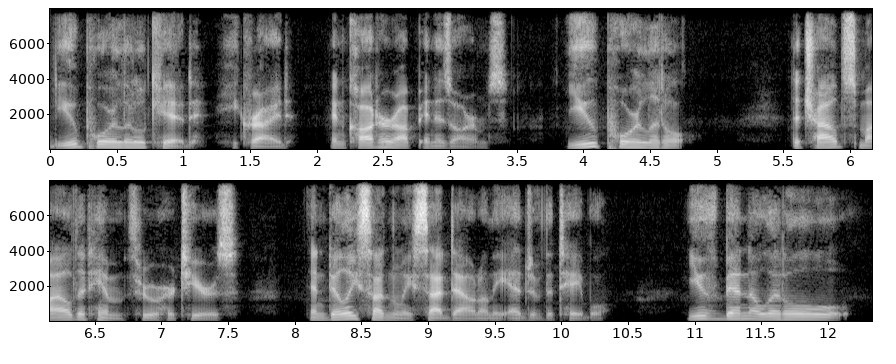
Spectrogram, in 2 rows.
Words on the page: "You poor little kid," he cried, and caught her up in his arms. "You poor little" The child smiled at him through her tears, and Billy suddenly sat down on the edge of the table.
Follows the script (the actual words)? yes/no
no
